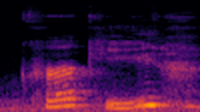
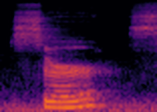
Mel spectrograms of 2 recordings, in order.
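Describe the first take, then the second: First: The name is said the Greek way. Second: The name is said the Latin way. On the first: "in Greek" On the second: "usually pronounced as in Latin"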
